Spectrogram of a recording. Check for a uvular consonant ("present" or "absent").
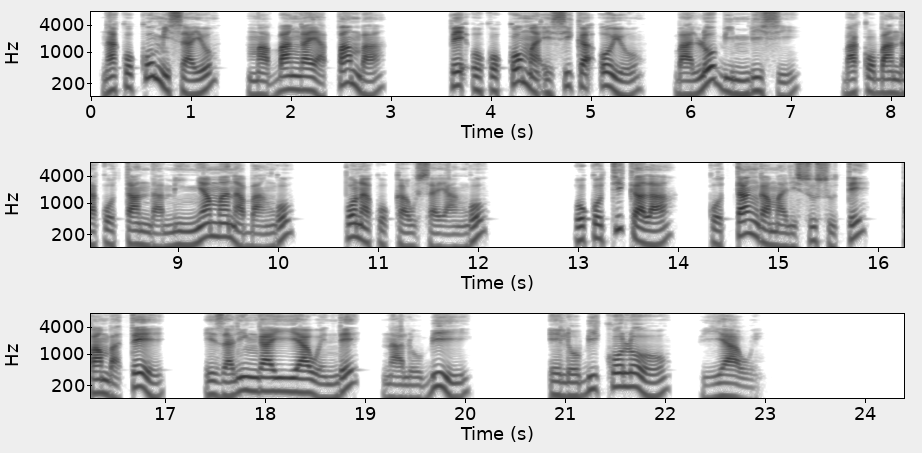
absent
